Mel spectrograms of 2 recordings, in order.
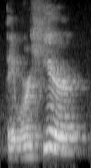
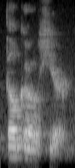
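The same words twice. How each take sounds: First: "here" pitched up high; high level. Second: "here" dropped down in pitch; dropped low. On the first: Coach showing where their ex was, pitched high. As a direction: say "They were here" high, lifting "here". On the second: Coach showing the ex's drop, pitched down. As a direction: say "they'll go here" low, falling on "here". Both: Shown as a demonstration. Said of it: "They'll go down".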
